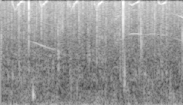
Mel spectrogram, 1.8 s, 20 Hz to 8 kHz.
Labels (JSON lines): {"label": "biophony, dolphin", "recorder": "SoundTrap 500"}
